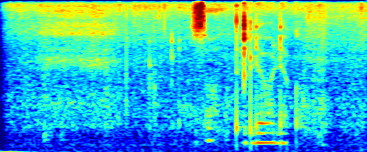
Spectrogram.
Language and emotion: Russian, sad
